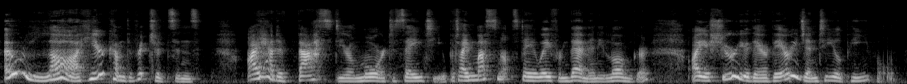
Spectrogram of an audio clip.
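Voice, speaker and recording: A woman voicing a silly, chattering young gentlewoman in an audiobook, gushing and exclamatory. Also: lowish voice, big pitch swings, moderate pace, breathy edge. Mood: hurried, chatty. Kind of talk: audiobook character dialogue.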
